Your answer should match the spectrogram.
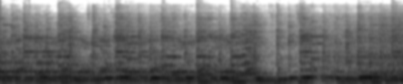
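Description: Guitar playing a song: a steady run of picked single notes and chords, with no singing.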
